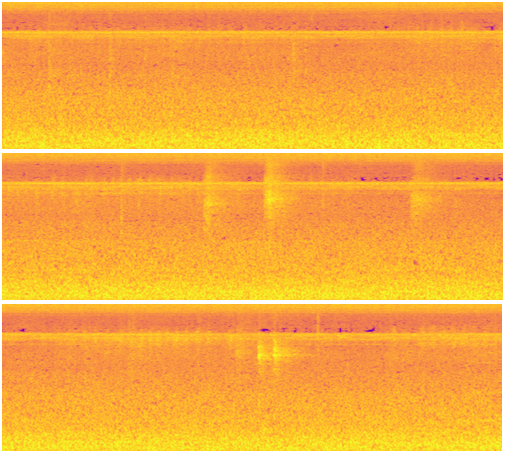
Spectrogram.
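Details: Rainforest cicada chorus in Ton Pariwat wildlife sanctuary, Phang-Nga, Thailand, a continuous shrill buzz holding level throughout, with a few brief chirps cutting in from other creatures and a constant low hiss beneath.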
